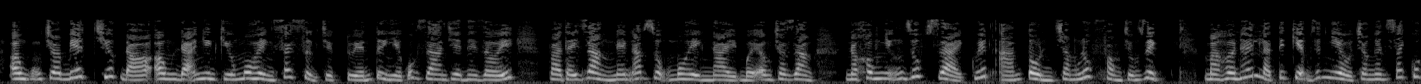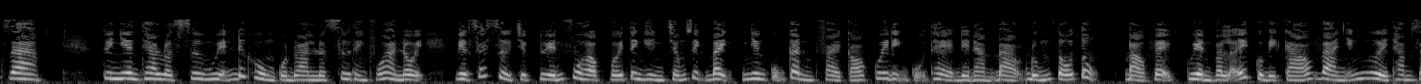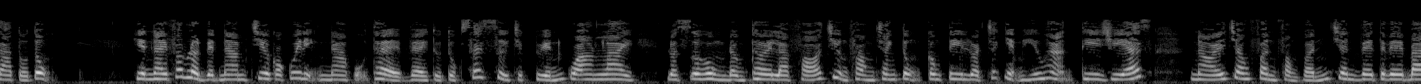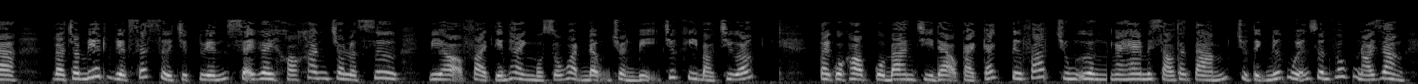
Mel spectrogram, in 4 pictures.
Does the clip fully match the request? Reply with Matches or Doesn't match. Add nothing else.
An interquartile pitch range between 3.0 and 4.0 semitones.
Matches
